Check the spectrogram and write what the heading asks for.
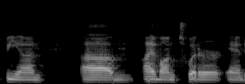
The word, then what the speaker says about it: Fijan: name at b-o-b-b-y-f-i-j-a-n my last name rhymes with neon theon neon so at fion um i'm on twitter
